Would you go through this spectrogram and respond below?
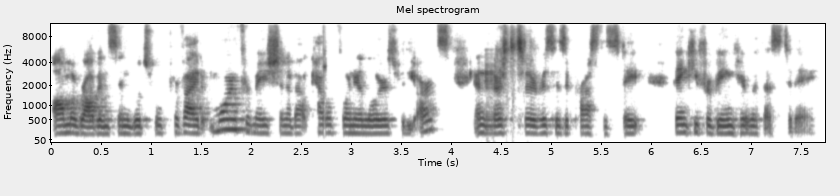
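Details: Adult woman speaking; normal speech.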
